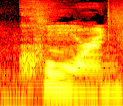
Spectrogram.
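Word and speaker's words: Quorn: you don't eat meat there's this brand called corn spelt with a q u-o-r-n and it is basically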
